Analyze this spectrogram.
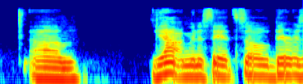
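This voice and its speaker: In an American accent, a voice with a dark, mellow tone moves at a moderate pace with fairly even intonation, the sound dry and close with no echo. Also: woman. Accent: completely American. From US Midwest, Chicago. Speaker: former banker, interview guest. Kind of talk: interview.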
